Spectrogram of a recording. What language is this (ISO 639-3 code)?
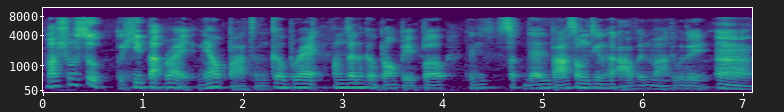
eng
